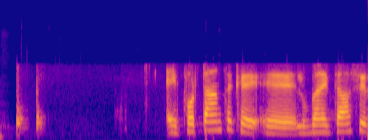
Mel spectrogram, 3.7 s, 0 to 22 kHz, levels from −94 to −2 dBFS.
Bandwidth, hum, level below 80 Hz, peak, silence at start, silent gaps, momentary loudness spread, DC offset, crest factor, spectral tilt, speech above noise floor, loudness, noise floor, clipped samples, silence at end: 4.2 kHz; none; -74 dBFS; -6 dBFS; 0.15 s; none; 16 LU; under 0.1%; 20 dB; -6.5 dB/octave; 49 dB; -23 LUFS; -72 dBFS; under 0.1%; 0 s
